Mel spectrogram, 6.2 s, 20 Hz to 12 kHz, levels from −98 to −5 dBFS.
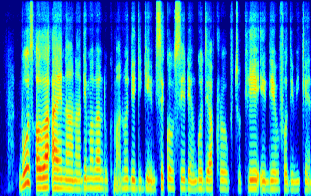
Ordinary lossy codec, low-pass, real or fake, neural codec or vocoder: Opus, 16 kbps; 10.8 kHz; fake; codec, 24 kHz, 0.9 kbps, WavTokenizer, large speech release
